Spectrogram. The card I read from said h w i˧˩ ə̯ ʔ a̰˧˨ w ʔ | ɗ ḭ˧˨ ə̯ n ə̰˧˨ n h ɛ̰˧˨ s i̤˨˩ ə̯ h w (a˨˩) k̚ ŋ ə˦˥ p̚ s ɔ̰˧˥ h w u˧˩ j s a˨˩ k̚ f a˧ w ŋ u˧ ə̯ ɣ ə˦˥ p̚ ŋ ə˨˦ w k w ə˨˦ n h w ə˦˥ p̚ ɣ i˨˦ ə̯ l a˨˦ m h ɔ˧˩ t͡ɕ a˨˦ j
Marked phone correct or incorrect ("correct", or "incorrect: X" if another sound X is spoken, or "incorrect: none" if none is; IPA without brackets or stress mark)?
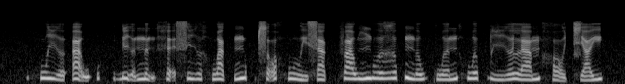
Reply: correct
